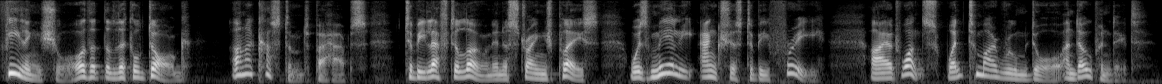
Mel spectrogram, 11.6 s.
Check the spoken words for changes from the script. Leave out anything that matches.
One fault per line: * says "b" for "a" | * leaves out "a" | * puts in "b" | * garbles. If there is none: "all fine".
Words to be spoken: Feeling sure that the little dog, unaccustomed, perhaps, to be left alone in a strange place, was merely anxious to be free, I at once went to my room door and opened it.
all fine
